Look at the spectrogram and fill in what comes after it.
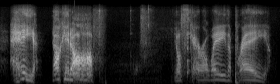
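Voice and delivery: rough, scratchy, screeching high creature voice. A game narrator voices a creature on a mushroom, in a scratchy, screechy voice. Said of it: "it says in its like scratchy, screechy voice".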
